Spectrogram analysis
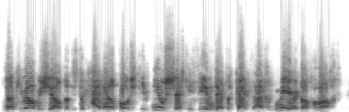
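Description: A man's voice: high voice, brisk, highs cut off. A man leaving an upbeat, chatty voicemail for a colleague, played back from a phone. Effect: leaving a voicemail, heard played back.

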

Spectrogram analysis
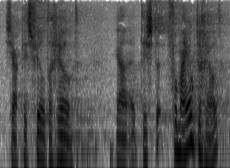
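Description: Animated preacher man in an echoey church. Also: mid-range voice, moderate pace. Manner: emphatic, with many rhetorical questions. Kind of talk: sermon. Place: church hall. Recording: echoey church hall, dull sound.

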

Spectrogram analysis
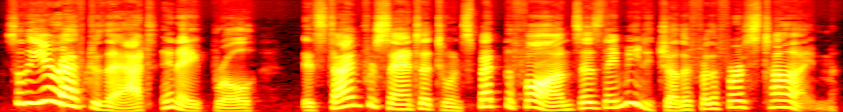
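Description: Casting: male review host, crisp bright tone, lively intonation, dry studio-style sound, scripted recap. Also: high-pitched, moderate pace, no room sound. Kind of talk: scripted recap narration with asides.

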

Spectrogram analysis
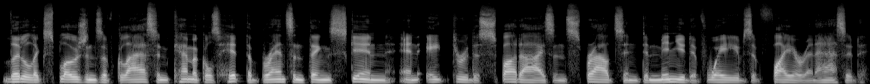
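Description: Male horror narrator, low voice, dry close sound, measured and gritty. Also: steady tone, no echo. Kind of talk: horror story reading.

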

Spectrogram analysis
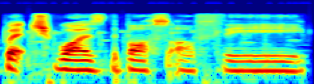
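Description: A podcast host talks games casually and jokingly, prone to chuckling, yet his medium-pitched delivery is completely flat and slow. Background music sits under a slightly muffled recording.

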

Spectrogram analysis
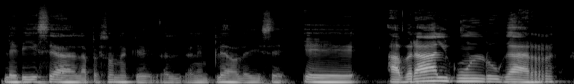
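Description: A man with a Mexican Spanish accent hosting a casual radio studio chat, talking in quick, animated bursts. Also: fairly low pitch. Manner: animated, quick, laughing often. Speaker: radio show host.

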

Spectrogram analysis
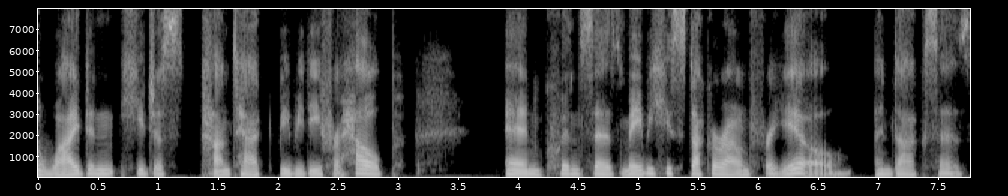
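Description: A woman co-hosting a podcast, casually recapping a TV episode and acting out the characters' lines with big jumps in pitch. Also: gravelly, dry recording, clean studio sound.

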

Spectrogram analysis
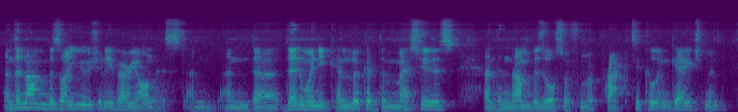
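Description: This logistics executive from Finland, a middle-aged podcast guest, talks at a medium pitch and a slightly fast clip with barely any pauses. His mellow voice comes through a muffled recording, and his Finnish-accented answers are marked by hesitations and repeated words as he works out what to say.

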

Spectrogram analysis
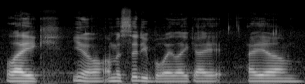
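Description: A young man in an interview, rambling through anecdotes with plenty of fillers and wry self-mockery. His voice sits a bit high and stays even in pitch. It has a smooth, clean tone. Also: normal speed. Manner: rambling, filler-heavy, self-deprecating storytelling. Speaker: production designer. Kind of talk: casual interview answers.

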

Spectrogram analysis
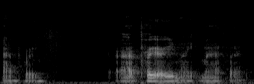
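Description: A man around thirty chatting casually and bluntly as a podcast guest, in slangy, profane, bro-like talk. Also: fast. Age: about 30.

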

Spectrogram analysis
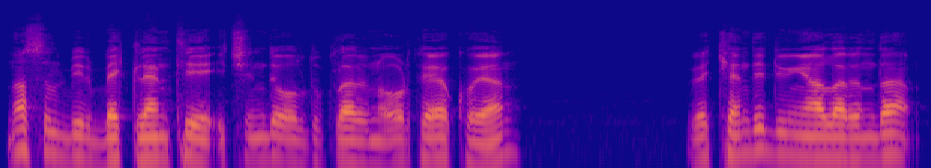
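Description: Hoarse, strained male preacher. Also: mid-range voice, steady tone, unhurried, no room sound. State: hoarse from shouting the day before, clearing his throat often. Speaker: Quran teacher and preacher. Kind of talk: spoken religious lecture with verse commentary.

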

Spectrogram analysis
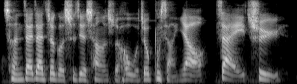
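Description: A woman's voice: on the low side, fairly even intonation, moderate pace, fairly bright tone. A young adult woman from Taiwan with a Taiwanese Mandarin accent, chatting reflectively and casually, dropping in occasional English words.

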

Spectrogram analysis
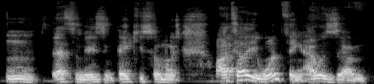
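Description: A middle-aged man from Nigeria answering interview questions, telling stories with animated, climbing emphasis. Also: normal speed, breathy edge, rough recording. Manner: animated storytelling, rising high for emphasis. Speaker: guest.

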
